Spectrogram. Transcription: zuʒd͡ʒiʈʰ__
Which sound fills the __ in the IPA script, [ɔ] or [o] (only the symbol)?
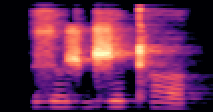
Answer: ɔ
